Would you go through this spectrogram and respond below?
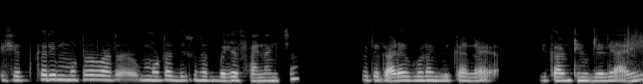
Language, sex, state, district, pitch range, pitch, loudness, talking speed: Marathi, male, Maharashtra, Nagpur, 175-200 Hz, 185 Hz, -23 LUFS, 170 wpm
